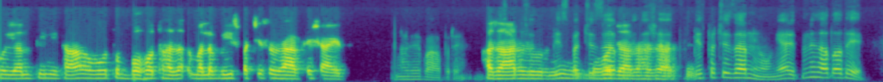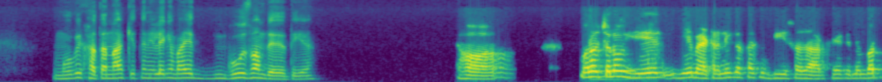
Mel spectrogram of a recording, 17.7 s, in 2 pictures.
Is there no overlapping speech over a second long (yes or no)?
no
